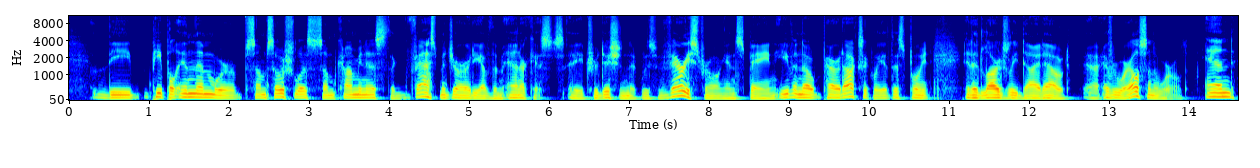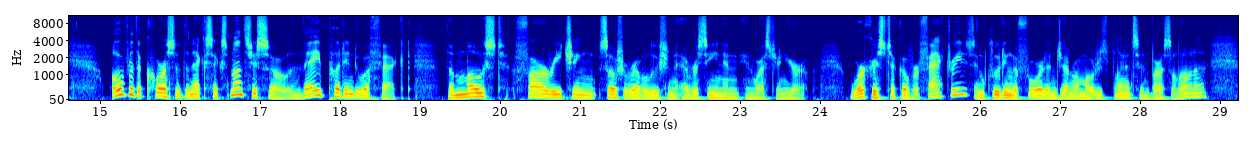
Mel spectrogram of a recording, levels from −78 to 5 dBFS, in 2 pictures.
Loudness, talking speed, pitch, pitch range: -22 LUFS, 165 wpm, 110 Hz, 95-125 Hz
